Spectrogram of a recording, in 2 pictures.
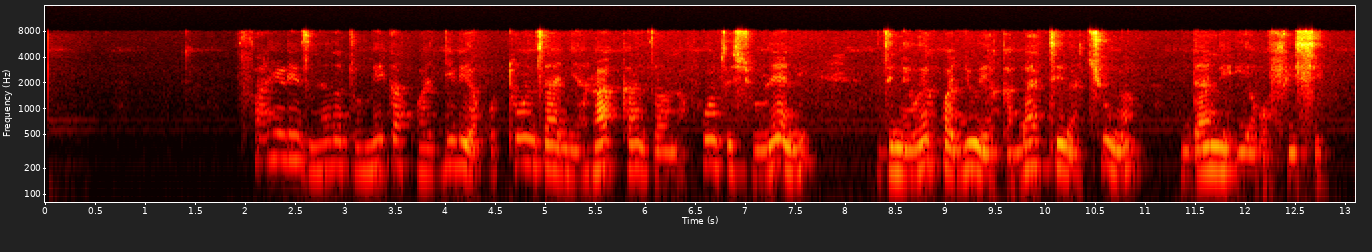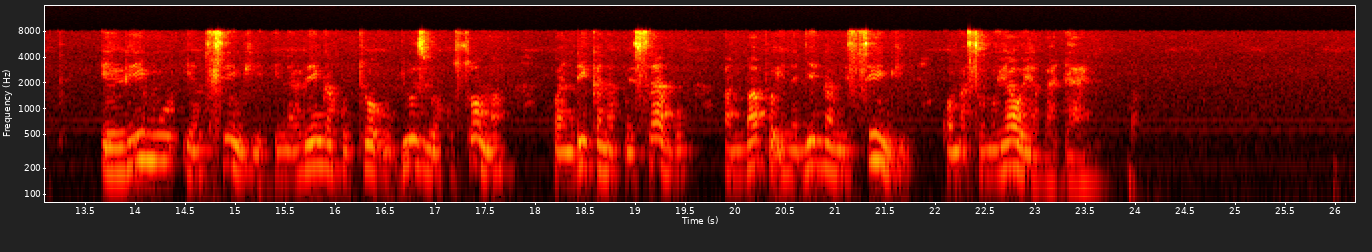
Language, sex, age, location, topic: Swahili, female, 36-49, Dar es Salaam, education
